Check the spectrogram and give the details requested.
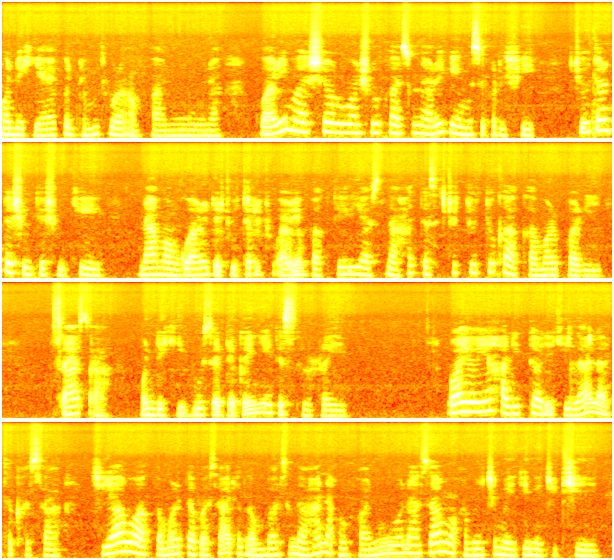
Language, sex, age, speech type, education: Hausa, female, 15-29, spontaneous, tertiary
